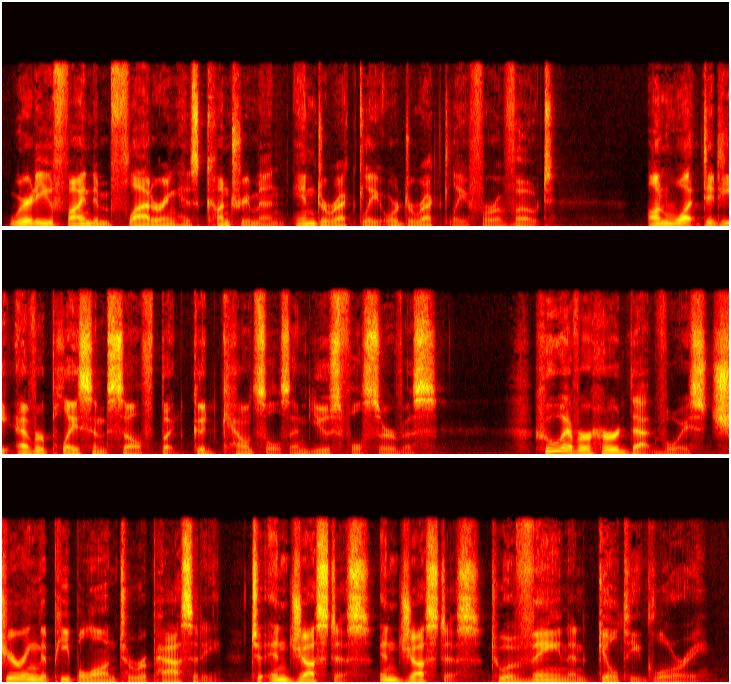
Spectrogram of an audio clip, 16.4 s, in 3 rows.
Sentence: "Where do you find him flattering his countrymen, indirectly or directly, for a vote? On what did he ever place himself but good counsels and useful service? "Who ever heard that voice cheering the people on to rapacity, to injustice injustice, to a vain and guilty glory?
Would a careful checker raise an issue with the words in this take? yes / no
no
